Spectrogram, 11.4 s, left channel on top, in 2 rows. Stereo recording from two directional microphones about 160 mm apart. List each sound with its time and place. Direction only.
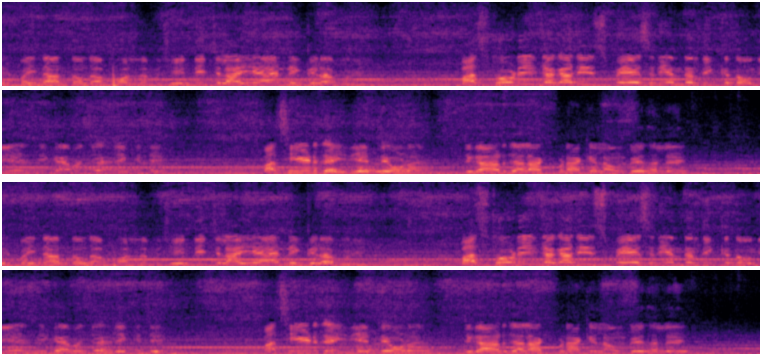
0.3 s speech: 20° left (ahead or behind)
1.9 s speech: 5° left (ahead or behind)
3.4 s speech: 15° left (ahead or behind)
8.3 s speech: 35° left (ahead or behind)
8.6 s speech: 20° left (ahead or behind)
